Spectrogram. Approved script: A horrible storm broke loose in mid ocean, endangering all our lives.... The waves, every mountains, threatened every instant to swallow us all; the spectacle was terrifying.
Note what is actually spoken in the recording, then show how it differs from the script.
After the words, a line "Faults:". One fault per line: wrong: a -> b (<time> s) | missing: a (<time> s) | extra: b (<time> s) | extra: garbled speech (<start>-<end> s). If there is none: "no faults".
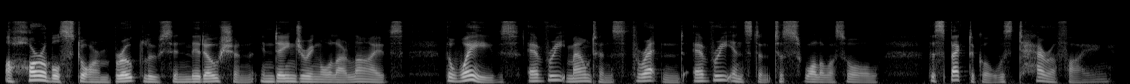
A horrible storm broke loose in mid ocean, endangering all our lives.... The waves, every mountains, threatened every instant to swallow us all; the spectacle was terrifying.
Faults:
no faults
